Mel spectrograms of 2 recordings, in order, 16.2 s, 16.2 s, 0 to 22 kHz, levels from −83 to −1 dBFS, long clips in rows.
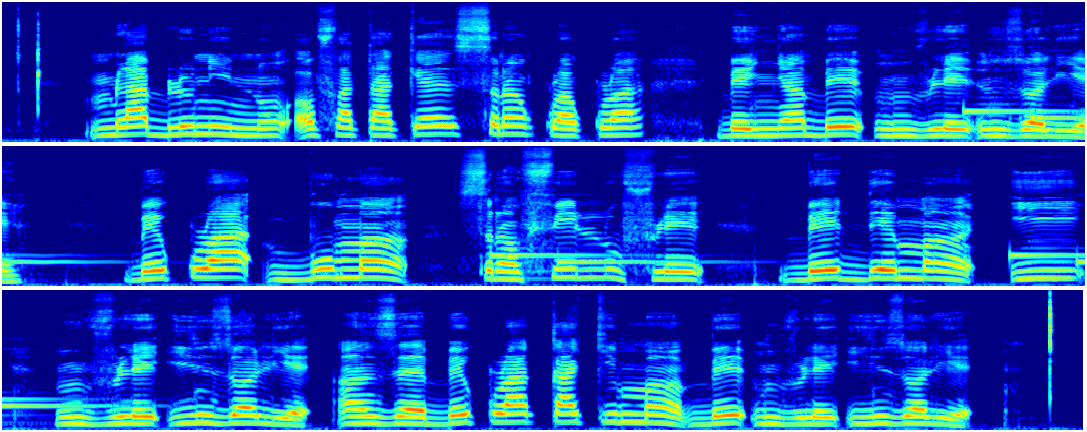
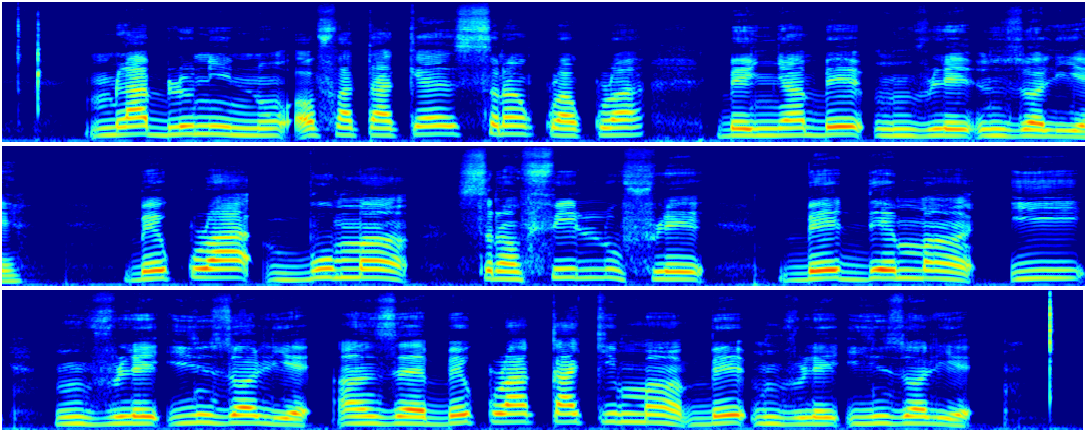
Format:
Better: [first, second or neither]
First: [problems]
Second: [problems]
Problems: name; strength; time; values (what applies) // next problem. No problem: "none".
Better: second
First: background sound (Telephone); 18 dB below the speech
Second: none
